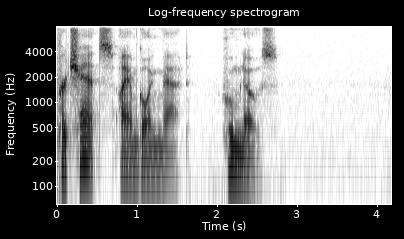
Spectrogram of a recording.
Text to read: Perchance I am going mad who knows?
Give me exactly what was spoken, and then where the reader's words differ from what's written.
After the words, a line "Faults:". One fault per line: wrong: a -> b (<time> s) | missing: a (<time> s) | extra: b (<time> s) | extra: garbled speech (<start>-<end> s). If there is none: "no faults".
Perchance I am going mad whom knows?
Faults:
wrong: who -> whom (2.0 s)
